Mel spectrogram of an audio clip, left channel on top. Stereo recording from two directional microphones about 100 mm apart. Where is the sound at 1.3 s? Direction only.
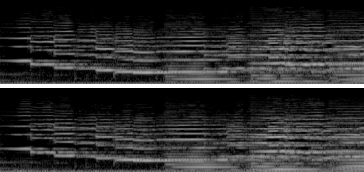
40° left (ahead or behind).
